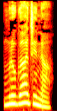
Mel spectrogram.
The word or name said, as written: ಮೃಗಾಜಿನ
